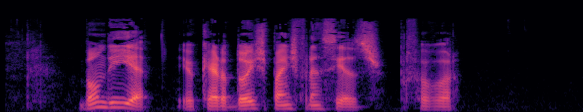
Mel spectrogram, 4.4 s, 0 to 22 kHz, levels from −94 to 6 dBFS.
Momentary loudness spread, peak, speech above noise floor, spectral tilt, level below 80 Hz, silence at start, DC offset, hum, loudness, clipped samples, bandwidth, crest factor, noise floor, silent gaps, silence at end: 13 LU; -4 dBFS; 52 dB; -3 dB/octave; -76 dBFS; 0.6 s; under 0.1%; none; -29 LUFS; under 0.1%; 11.5 kHz; 28 dB; -82 dBFS; none; 0.95 s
